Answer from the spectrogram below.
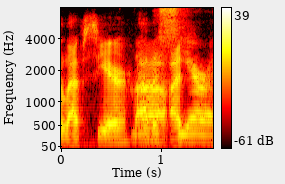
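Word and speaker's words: Labissière: Labissiere, I think it's pronounced.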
